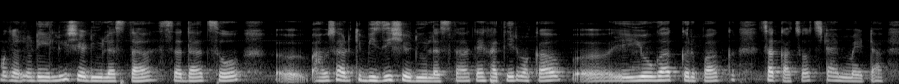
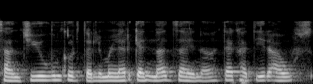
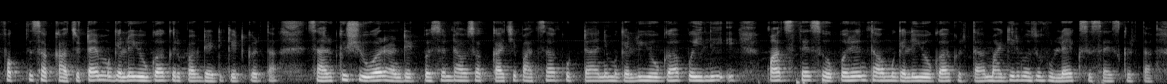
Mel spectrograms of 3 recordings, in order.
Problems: constant background noise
